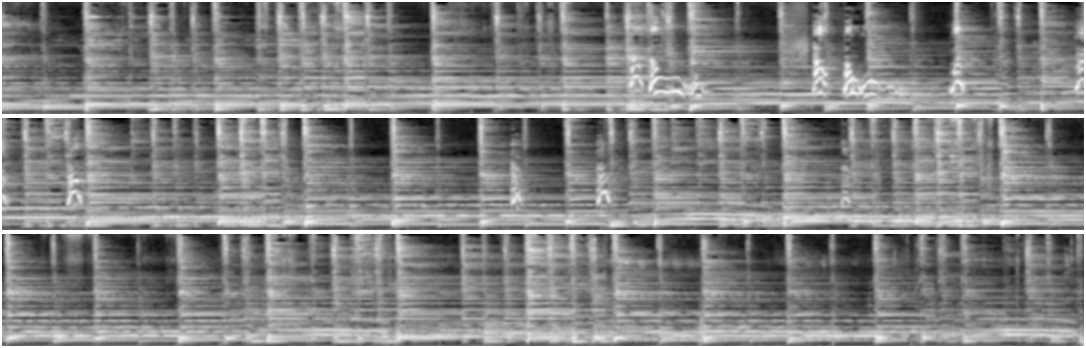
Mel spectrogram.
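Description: Acoustic guitar music plays steadily throughout. A village dog gives several short calls that rise and fall in pitch, bunched between about a fifth and two-fifths of the way in.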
